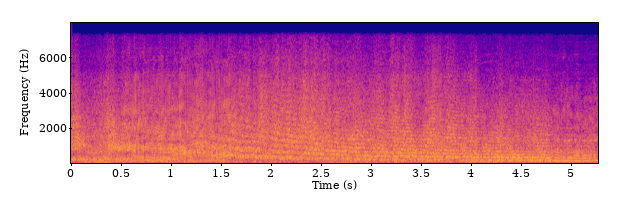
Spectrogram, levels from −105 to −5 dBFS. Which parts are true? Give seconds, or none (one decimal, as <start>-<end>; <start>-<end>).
0.0-0.6; 1.6-4.8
